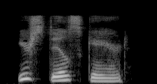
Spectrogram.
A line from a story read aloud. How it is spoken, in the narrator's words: murmured Dill patiently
